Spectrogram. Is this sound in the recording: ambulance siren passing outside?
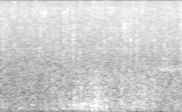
no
